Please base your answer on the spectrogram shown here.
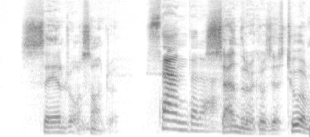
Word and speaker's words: Sandra: Sandra.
